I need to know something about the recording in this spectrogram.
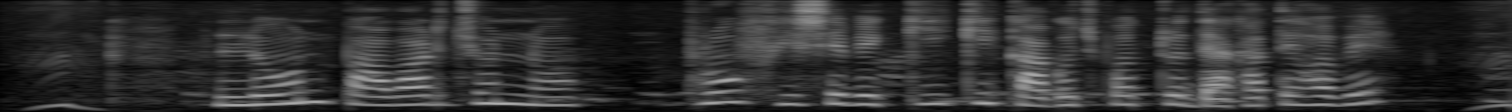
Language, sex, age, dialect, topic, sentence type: Bengali, female, 36-40, Standard Colloquial, banking, statement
